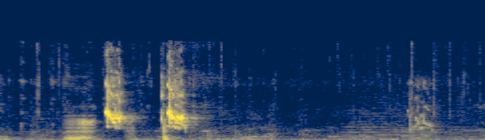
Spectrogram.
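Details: Budgerigar giving a short warbled note followed by two sharp, loud high chirps, then a faint thin chirp after a pause, over a low steady hum.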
